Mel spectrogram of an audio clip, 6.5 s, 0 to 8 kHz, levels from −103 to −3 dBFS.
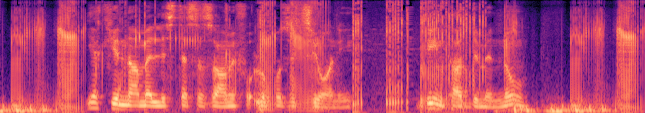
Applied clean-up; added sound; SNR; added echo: none; Fart; 4 dB; none.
